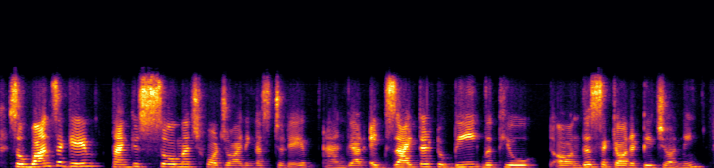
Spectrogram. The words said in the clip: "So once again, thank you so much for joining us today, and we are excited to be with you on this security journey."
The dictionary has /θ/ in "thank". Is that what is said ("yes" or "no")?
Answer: no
